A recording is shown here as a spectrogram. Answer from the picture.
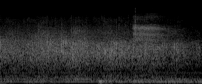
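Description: Audience applauding, an even patter that thins out toward the end.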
